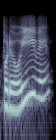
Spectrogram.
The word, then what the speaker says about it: prohíbe: tiene tilde por excepción con prohíbe. La H es mude muda e invisible, es decir, tiene tilde porque tengo el acento en la cerrada ahí y está acompañada de una u que es una vocal abierta y le pongo la tilde.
